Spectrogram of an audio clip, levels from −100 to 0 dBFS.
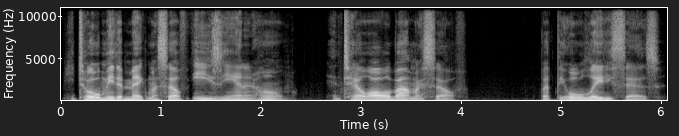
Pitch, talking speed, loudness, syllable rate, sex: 110 Hz, 200 wpm, -19 LUFS, 5.2 syllables/s, male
